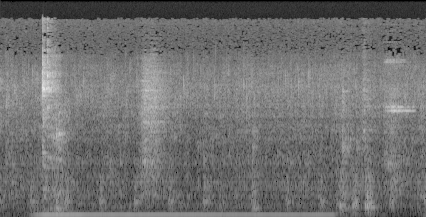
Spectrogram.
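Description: Chicken frying in an open kadai over a gas flame, a faint sizzle with a few light ticks, under a steady low hum that starts about half a second in and stops near the end.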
